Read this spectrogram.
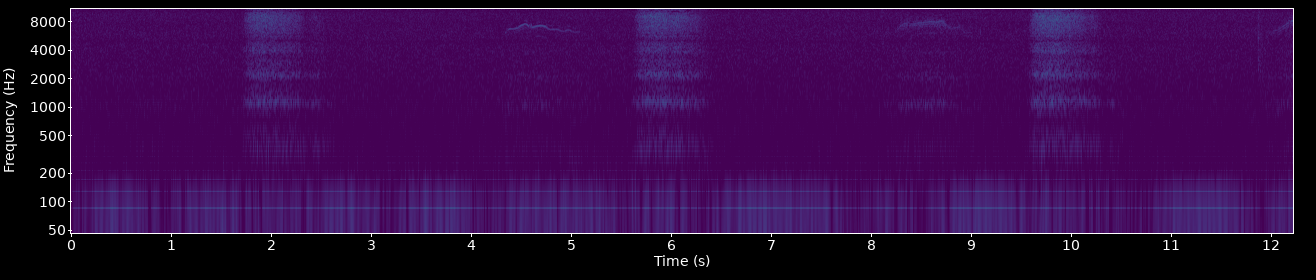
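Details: Light snoring during sleep: soft, airy snoring breaths about every four seconds over a steady low room hum, with faint whistling on some breaths.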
